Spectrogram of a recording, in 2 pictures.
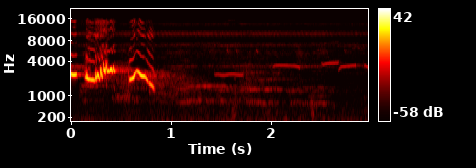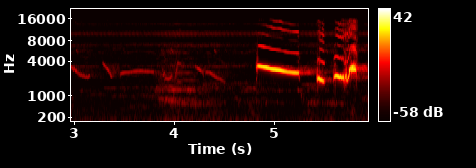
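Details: Oriental magpie-robin singing in the morning: loud twisting whistled phrases at the start, a stretch of soft, thin, scattered notes, then a bright falling whistle and further quick notes at the close.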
